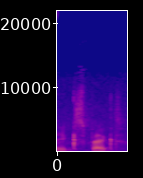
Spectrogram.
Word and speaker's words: expect: So we have to be careful with the pronunciation. Expect, right? Can you say that again? Expect, right? So I have to hear that C, expect, the X and the C, expect, okay?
